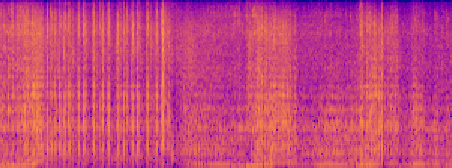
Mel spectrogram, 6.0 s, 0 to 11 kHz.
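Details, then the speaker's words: 2019 Camaro SS with Pray Stage 3 cam, ported heads and intake, Speed Engineering headers with catless X-pipe, E85 and nitrous: loud, crisp exhaust pops and crackles at 2500 rpm while the two-step limiter holds revs, which then drop and rise again. Normal two-step limiter pops. "I think that's because of the two-stepping when it pops it gets really loud"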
